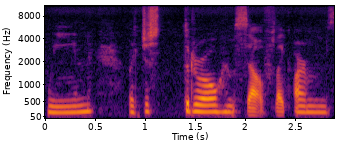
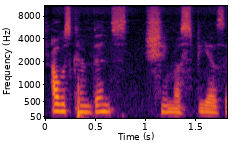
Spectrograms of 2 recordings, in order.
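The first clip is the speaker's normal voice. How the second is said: ordinary talk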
